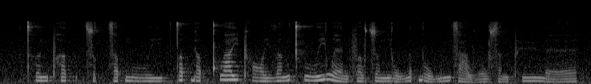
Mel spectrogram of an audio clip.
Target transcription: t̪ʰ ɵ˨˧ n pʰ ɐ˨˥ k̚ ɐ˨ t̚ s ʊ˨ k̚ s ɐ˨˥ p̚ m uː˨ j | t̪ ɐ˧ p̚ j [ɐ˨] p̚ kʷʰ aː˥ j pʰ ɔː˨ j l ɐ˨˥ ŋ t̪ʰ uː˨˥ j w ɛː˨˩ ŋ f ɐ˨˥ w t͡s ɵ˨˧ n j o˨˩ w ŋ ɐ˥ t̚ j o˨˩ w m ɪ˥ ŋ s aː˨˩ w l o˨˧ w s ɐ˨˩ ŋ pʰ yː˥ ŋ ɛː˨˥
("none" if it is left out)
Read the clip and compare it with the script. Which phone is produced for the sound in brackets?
ɐ˨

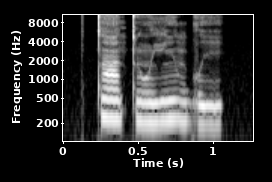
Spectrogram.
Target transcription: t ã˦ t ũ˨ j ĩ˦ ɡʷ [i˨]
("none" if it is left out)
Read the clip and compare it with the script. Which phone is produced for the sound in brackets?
i˨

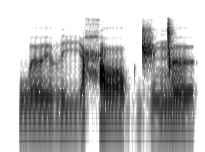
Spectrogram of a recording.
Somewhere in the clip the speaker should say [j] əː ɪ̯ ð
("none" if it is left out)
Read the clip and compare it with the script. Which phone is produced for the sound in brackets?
w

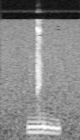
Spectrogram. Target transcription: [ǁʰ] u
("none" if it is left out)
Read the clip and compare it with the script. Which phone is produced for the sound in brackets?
ŋ͡ǁ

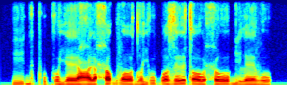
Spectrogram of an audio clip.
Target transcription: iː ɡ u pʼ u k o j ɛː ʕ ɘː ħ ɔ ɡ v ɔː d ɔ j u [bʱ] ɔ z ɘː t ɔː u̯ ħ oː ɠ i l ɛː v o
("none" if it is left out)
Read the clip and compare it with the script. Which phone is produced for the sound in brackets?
ɓ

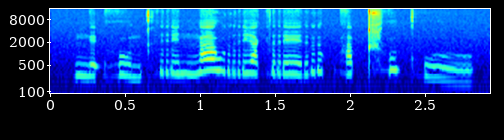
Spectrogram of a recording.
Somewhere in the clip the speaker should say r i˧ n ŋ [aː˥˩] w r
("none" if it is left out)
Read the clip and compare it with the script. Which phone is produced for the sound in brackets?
aː˥˩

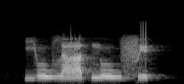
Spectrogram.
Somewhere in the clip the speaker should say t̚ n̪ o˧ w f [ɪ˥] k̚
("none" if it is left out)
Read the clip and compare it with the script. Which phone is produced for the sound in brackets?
ɪ˥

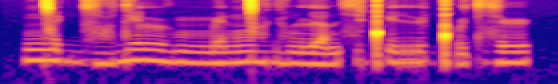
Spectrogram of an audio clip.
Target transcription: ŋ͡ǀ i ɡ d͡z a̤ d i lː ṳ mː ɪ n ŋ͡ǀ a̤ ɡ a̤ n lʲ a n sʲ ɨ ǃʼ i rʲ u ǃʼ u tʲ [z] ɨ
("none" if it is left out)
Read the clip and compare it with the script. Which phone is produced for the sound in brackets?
z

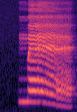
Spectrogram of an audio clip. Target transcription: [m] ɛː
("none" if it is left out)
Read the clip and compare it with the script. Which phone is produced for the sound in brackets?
m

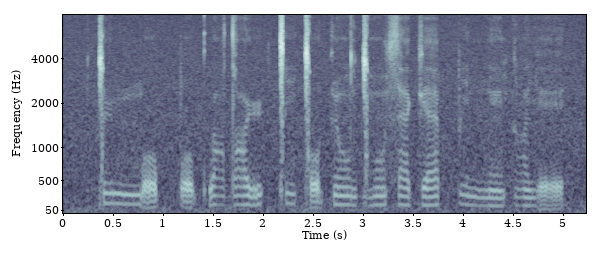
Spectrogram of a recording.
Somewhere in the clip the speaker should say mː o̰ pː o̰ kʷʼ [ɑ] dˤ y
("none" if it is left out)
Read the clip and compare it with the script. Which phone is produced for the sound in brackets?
ɑ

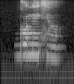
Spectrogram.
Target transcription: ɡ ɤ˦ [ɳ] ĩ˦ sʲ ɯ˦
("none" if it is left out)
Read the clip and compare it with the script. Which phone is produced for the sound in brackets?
n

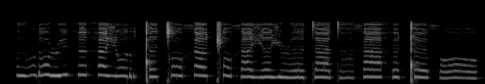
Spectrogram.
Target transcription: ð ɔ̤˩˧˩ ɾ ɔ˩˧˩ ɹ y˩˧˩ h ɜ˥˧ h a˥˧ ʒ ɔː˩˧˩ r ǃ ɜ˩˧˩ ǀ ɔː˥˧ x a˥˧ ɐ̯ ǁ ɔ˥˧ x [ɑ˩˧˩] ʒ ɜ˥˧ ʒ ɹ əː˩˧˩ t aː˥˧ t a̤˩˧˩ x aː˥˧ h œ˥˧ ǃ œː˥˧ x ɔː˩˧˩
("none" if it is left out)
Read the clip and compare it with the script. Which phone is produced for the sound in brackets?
a˩˧˩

